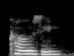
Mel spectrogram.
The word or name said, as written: cosiness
